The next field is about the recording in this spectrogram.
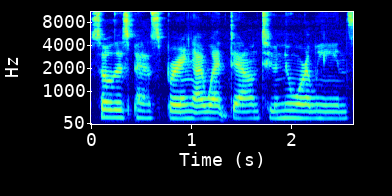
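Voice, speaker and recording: With a Brooklyn accent, a woman talks at a fairly quick pace in a monotone, flat intonation. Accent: New York (Brooklyn). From Brooklyn, New York. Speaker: university student. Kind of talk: candidate video statement.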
